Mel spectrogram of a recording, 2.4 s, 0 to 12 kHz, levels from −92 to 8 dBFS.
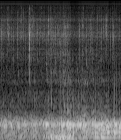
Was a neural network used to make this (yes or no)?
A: no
